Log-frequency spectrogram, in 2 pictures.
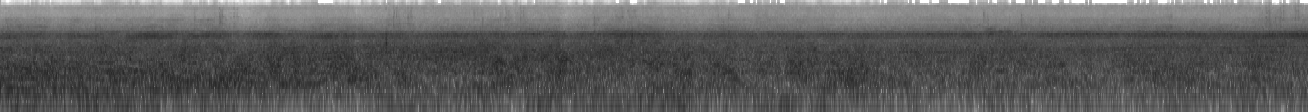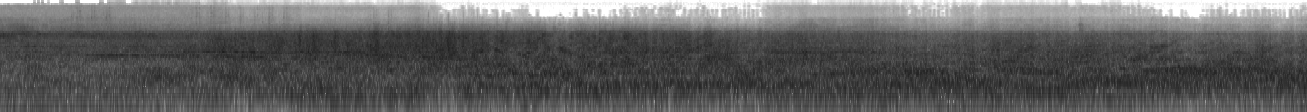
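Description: A BAC Strikemaster jet roars steadily overhead at the RAF Cosford airshow, a loud continuous engine rush with a high whine that shifts in pitch as the aircraft passes and turns.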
